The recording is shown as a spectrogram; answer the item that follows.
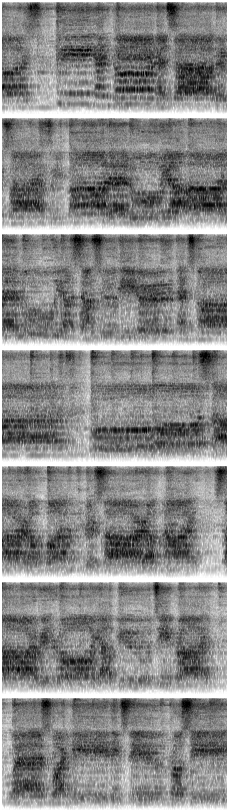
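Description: A male choir of young men singing a Christmas carol together, in sustained sung phrases with short breaks for breath between them.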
